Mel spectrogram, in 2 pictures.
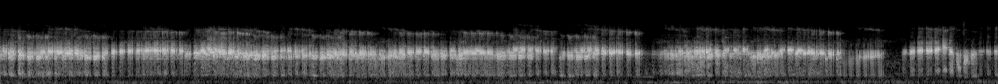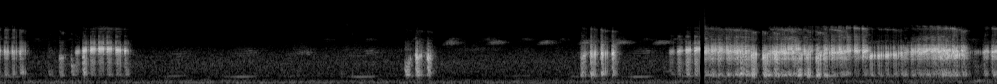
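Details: Male black-spotted pond frogs croaking in a forceful chorus: fast rattling calls in long bursts, then a quieter stretch with brief isolated croaks before the chorus resumes.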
